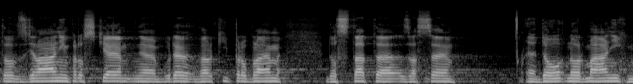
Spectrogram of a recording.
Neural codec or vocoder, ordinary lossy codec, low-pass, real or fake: none; AAC, 96 kbps; 14.4 kHz; real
